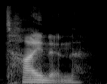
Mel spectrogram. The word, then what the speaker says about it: Tynan: This comes from an interview I did with a man whose name we've been mispronouncing for a very long time now. It's apparently James Tynan.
